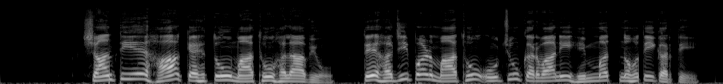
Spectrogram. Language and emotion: Gujarati, neutral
